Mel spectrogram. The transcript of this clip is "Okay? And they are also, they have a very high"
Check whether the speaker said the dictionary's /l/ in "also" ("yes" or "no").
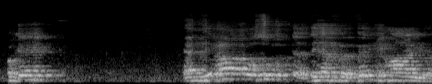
no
